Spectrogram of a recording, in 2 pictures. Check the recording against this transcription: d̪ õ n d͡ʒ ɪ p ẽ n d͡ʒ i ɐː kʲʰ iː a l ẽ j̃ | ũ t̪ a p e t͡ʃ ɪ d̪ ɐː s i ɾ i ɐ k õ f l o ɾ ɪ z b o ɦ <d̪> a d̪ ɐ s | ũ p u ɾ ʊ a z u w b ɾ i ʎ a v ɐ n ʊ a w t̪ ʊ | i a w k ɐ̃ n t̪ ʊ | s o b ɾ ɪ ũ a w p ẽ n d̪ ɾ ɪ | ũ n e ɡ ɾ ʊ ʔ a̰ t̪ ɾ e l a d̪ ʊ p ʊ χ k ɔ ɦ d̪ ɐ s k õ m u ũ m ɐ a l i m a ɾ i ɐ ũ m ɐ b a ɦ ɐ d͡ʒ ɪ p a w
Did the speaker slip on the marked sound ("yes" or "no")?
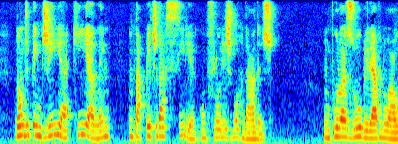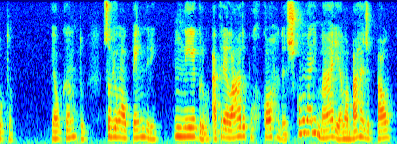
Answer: no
